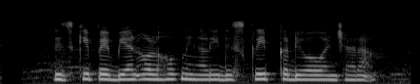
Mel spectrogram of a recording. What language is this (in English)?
Sundanese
